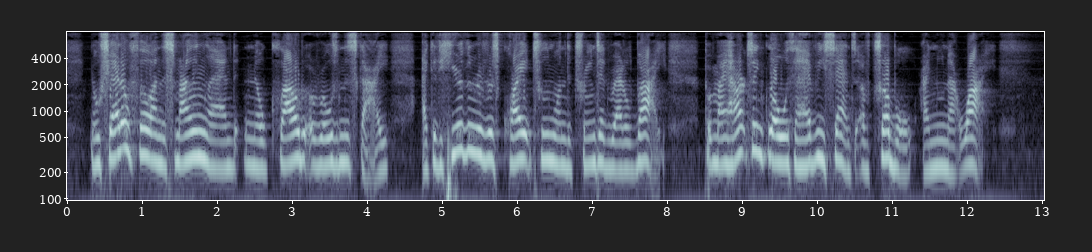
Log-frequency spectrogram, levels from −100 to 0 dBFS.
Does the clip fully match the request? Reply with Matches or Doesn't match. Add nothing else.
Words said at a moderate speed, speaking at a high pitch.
Matches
